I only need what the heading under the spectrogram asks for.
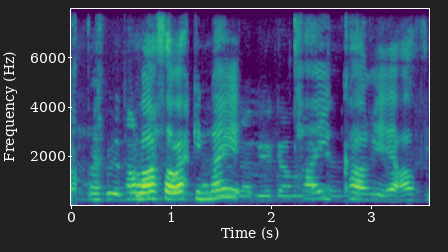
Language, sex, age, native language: Icelandic, male, 12, Icelandic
